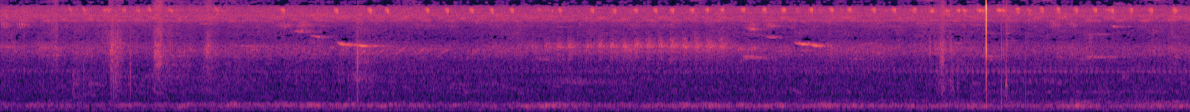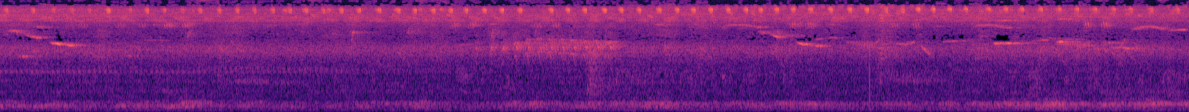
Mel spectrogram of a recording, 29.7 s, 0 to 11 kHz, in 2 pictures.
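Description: Insects chirring steadily with a fast, even pulse, while birds give short falling chirps every few seconds, over a low steady rumble. A single sharp click about 12 seconds in.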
